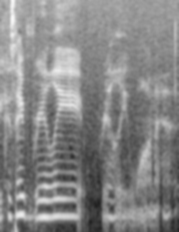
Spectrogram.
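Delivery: put-on breathy whisper. Retelling a scene of a character flirting with Drew: imitating a breathy whisper. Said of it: "does a weird whisper thing and says".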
